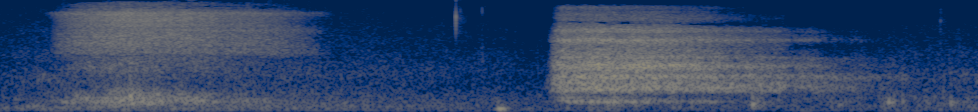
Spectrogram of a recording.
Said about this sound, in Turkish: Nefes al, ağzından ya da burnundan rahatça boşalt. Bir kere daha nefes alıp ver.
